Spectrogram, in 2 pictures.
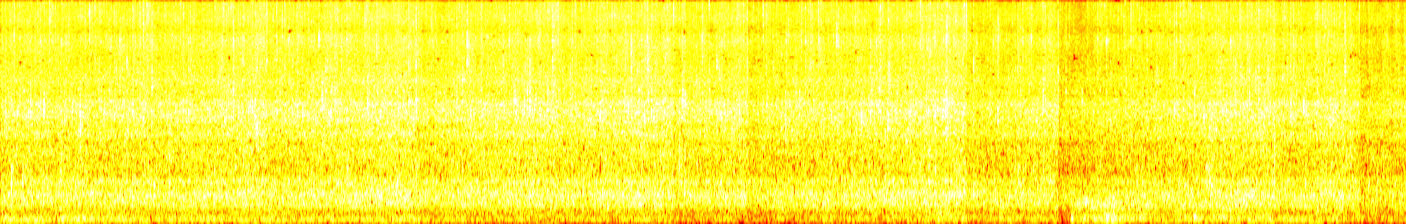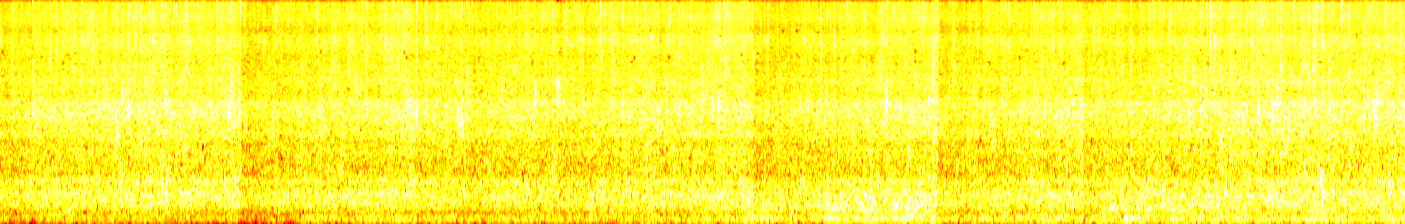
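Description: Steady rain falling, with a few brief low rumbles now and then.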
